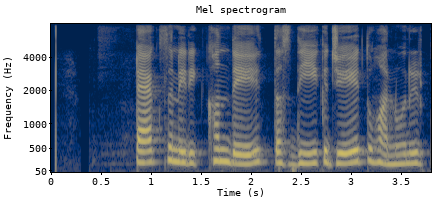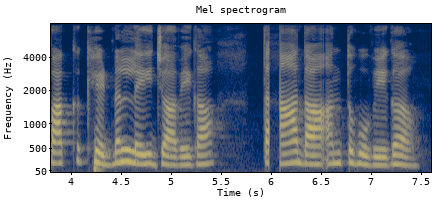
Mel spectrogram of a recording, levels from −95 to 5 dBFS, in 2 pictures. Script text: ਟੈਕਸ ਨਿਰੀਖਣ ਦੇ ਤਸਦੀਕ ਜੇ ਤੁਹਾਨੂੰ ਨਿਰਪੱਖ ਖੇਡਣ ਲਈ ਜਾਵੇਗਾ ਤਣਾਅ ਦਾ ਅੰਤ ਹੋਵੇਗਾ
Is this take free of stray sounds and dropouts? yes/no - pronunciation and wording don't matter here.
no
